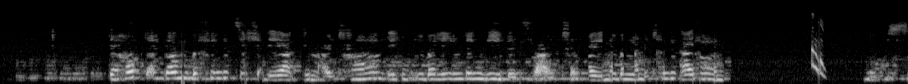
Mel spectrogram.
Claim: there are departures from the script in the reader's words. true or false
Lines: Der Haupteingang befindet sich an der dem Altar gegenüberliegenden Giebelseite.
true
